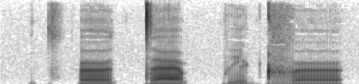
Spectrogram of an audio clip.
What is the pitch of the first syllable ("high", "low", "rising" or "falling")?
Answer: falling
